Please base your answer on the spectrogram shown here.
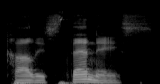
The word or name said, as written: Kallisthenes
